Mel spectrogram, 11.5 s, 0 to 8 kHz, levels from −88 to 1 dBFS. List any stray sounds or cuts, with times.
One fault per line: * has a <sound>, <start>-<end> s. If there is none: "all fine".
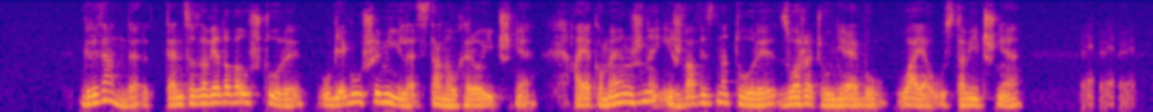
* has a laugh, 10.8-11.3 s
